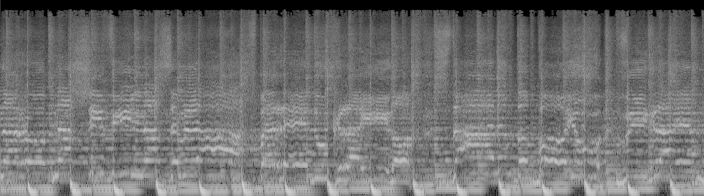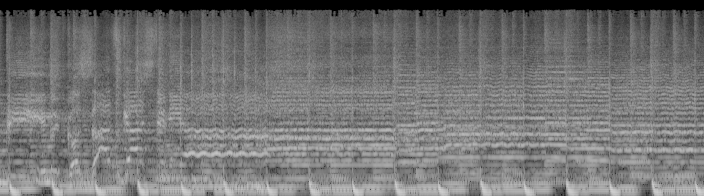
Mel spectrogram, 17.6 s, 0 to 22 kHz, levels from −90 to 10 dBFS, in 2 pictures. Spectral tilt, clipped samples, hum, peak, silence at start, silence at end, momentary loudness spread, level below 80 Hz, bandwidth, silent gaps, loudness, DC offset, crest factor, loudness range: -3.5 dB/octave; under 0.1%; none; -4 dBFS; 0 s; 0 s; 2 LU; -22 dBFS; 19 kHz; none; -15 LUFS; under 0.1%; 12 dB; 1 LU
